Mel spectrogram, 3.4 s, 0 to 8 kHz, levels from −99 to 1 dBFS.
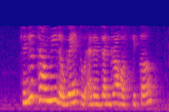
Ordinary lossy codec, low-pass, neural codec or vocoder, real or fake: AAC, 16 kbps; 7.2 kHz; none; real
